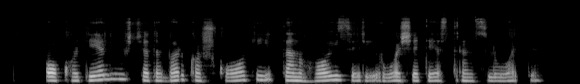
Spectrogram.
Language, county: Lithuanian, Alytus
